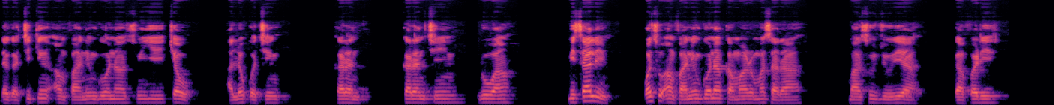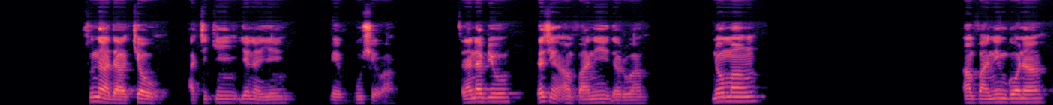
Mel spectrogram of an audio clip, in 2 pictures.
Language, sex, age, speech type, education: Hausa, male, 30-45, spontaneous, tertiary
